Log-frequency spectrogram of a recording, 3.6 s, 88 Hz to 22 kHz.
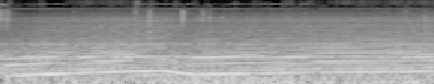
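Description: A 2022 Acura ILX pulls away hard in first gear, its engine note loud and close and steadily rising in pitch, with one brief dip around a gear or throttle change before climbing again, and no talking over it.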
